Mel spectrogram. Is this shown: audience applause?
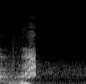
no

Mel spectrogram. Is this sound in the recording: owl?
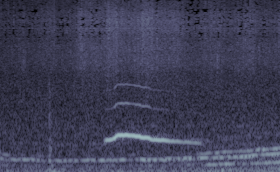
yes

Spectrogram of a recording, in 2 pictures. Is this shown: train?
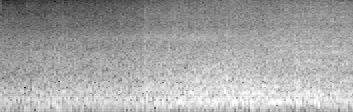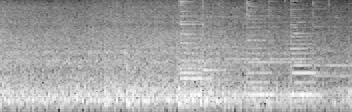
yes

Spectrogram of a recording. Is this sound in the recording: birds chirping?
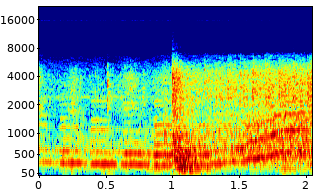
no

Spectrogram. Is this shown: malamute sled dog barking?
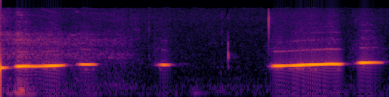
no

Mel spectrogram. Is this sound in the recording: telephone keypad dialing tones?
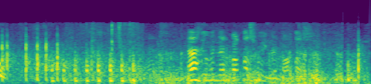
no

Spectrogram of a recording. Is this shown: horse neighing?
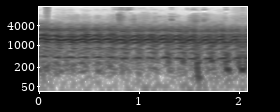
yes

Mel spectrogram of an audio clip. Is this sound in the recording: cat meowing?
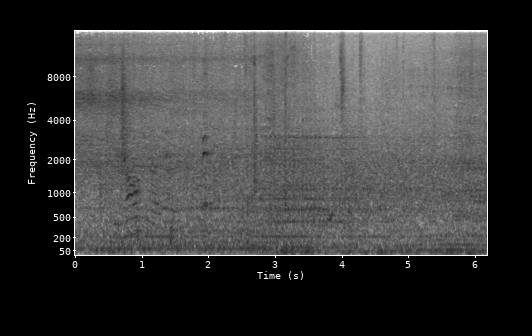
no

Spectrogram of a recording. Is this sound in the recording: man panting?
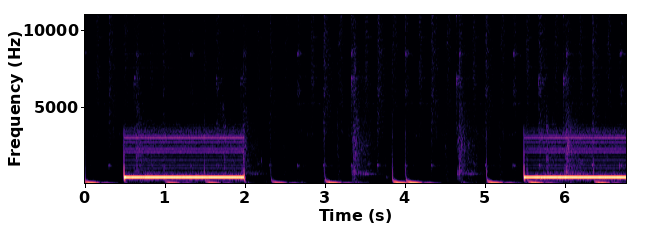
no

